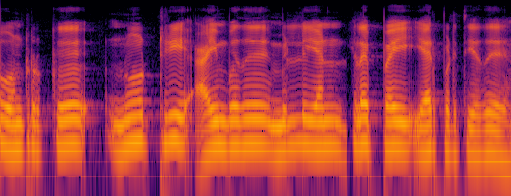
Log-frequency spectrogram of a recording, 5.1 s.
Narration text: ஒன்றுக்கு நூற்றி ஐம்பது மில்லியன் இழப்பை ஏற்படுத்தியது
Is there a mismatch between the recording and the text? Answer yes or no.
no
